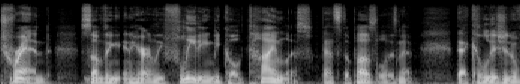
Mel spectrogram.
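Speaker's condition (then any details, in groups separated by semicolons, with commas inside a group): No condition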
